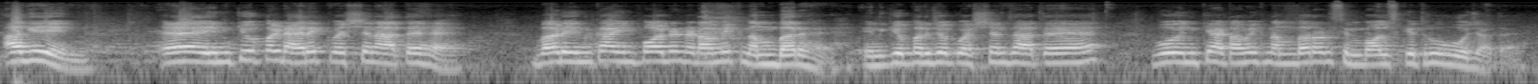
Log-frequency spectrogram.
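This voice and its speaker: Male chem teacher, high voice, drills students with mnemonics. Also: moderate pace. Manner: drills mnemonics, scolds students, Hindi mixed with English terms. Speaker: chemistry teacher. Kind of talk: classroom lecture.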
